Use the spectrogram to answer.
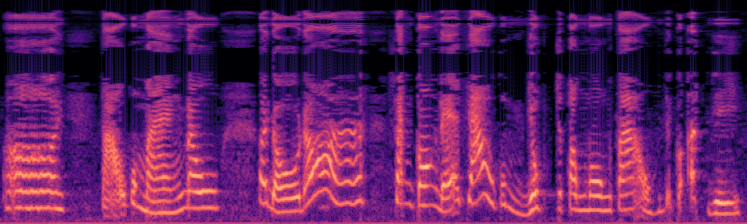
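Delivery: harsh, contemptuous scolding of a daughter-in-law; bitter older woman driving her son's wife from the house; angry scolding mother. Acted. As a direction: spit the insults at her and order her out. Mother orders them out.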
